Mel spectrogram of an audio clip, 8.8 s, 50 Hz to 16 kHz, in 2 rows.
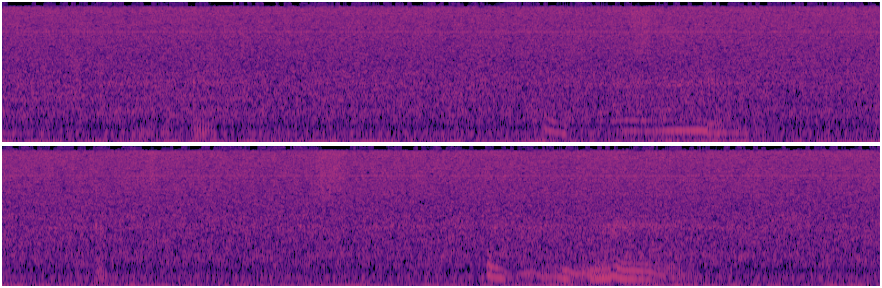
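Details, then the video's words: GhostCat, a male domestic cat and very heavy sleeper, snores in May 2013, not at his loudest; low rumbling breaths carry brief squeaky nasal whistles near three and seven seconds over a steady low hum. "Snoring Cat"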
